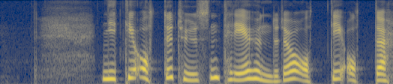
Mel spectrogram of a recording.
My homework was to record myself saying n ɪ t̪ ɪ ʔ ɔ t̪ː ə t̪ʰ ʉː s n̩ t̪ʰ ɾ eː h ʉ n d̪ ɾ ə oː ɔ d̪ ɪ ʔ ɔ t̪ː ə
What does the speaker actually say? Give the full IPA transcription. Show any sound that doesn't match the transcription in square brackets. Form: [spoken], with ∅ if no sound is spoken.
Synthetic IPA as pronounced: n ɪ t̪ ɪ ʔ ɔ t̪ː ə t̪ʰ ʉː s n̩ t̪ʰ ɾ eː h ʉ n d̪ ɾ ə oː ɔ [t̪] ɪ ʔ ɔ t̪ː ə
